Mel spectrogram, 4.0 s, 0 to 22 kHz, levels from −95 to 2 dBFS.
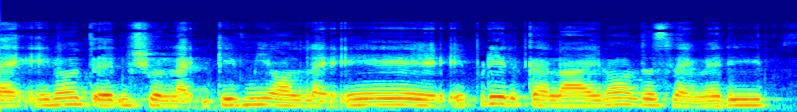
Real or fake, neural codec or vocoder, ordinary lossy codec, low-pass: real; none; none; none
